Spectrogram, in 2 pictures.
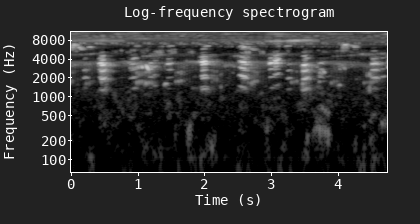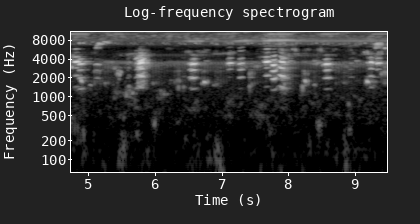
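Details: Before sunset in a Thailand swamp, frogs give short high-pitched clicks and chirps in loose rhythmic bursts, several animals overlapping, with a persistent high buzzing backdrop.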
